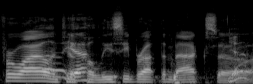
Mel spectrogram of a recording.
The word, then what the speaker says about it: Khaleesi: It's Khaleesi.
